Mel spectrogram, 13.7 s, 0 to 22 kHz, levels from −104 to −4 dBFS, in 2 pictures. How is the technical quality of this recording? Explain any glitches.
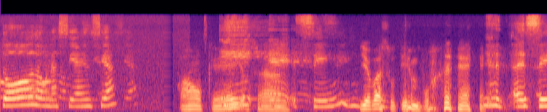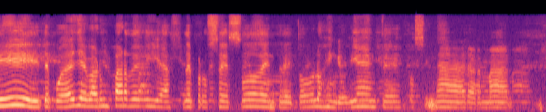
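The recording has three audible faults: a persistent echo, a hissy opening, and a brief patch of synthetic background.

Echo with no canceller runs through the whole clip. The far end's loudspeaker output is being picked up by its microphone and sent back without removal. Every phrase is followed roughly 300 ms later by a copy about 16 dB quieter. The copy sounds thinner than the direct sound, so the audio seems doubled.

Low bit depth with dither affects 0.00 to 2.36 s. The audio is quantised to only 7 bits, with dither added before rounding, so the rounding error becomes random noise rather than distortion. The result is a steady, even hiss sitting around 20 dB below the signal. The hiss stops at 2.36 s, and the cleaner sound that follows shows the faint room noise underneath, about 39 dB below the speech.

Comfort noise in place of the background occurs from 2.07 to 2.19 s, lasting 120 ms. 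The real background drops away and is replaced by a smooth, featureless noise about 6 dB quieter, then the normal sound resumes. The likely cause is Opus discontinuous transmission. The sender's voice detector judged the moment silent and stopped sending, and the receiver filled the gap with generated noise shaped roughly like the background.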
